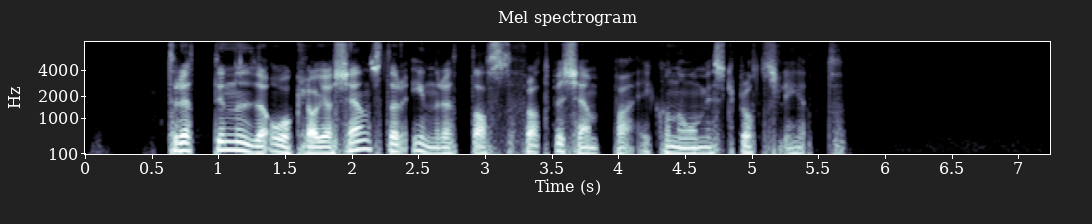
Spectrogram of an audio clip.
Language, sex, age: Swedish, male, 19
